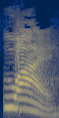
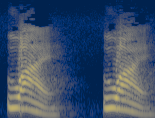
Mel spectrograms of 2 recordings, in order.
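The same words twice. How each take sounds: First: "Ouai" detto oo-AI, lento; Greek word ouai. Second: "Ouai" detto oo-AI, con dolore, cadente; sorrowful ouai. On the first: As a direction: pronuncia "Ouai" come oo-AI, in due sillabe. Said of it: "Ouai is the Greek word". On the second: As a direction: lascia cadere "ouai" come un lamento. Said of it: "Even its sound conveys sadness". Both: Shown as a demonstration.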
